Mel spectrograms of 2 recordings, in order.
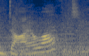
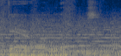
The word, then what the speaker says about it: derelict: I keep wanting to say dialect. Yep. But it's derelict. Derelict. So it's just Daryl with it.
